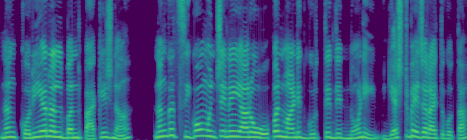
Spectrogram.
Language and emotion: Kannada, sad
